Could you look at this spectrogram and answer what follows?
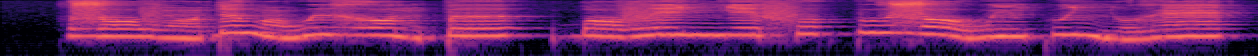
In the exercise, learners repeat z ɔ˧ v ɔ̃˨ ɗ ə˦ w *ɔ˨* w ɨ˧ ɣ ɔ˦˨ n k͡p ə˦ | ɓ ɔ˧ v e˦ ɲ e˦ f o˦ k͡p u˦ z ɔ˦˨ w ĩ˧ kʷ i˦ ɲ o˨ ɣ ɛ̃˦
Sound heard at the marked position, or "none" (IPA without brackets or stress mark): ɔ̃˨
